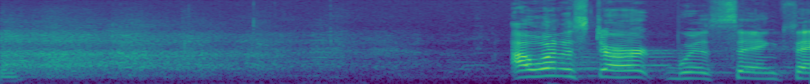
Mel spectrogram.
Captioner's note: audience laughing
